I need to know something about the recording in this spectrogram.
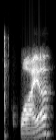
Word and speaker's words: choir: if you have a choir and this is a weird word actually because it kind of new series word CH o IR and it how do you pronounce it it's choir so you have so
